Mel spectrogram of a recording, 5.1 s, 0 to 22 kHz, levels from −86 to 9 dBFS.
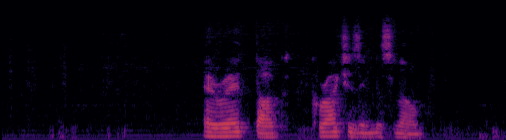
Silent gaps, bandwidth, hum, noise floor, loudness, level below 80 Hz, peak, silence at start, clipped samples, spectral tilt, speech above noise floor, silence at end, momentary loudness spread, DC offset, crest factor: none; 15 kHz; none; -68 dBFS; -41 LUFS; -70 dBFS; -22 dBFS; 0.6 s; under 0.1%; -4.5 dB/octave; 28 dB; 0.05 s; 12 LU; under 0.1%; 22 dB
